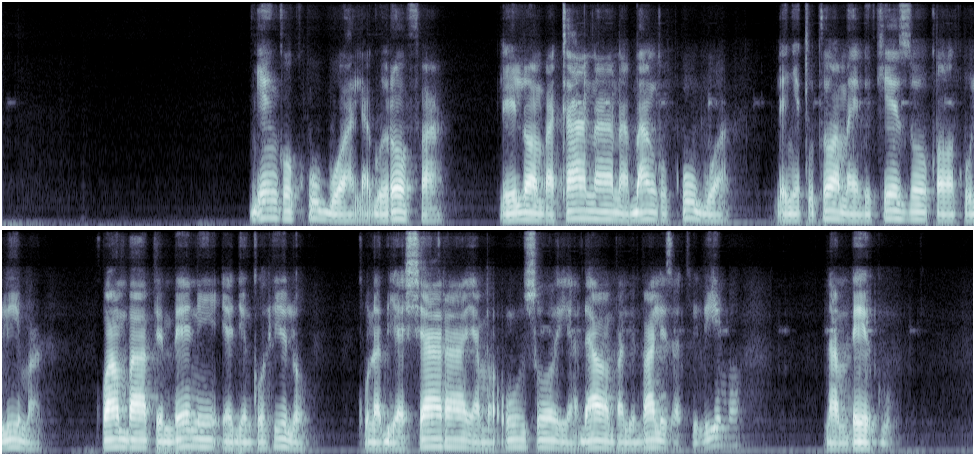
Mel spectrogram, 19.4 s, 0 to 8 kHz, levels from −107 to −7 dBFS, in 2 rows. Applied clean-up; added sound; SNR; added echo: neural mask model DeepFilterNet 3.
